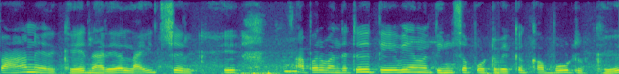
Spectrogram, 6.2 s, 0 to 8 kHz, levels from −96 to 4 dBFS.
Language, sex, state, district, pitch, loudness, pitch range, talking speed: Tamil, female, Tamil Nadu, Namakkal, 220 Hz, -13 LUFS, 200-240 Hz, 125 wpm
